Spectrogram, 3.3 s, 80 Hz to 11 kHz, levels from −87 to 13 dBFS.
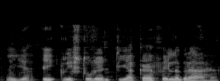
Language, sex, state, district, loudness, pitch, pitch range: Hindi, male, Uttar Pradesh, Gorakhpur, -28 LUFS, 110 Hz, 110-120 Hz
